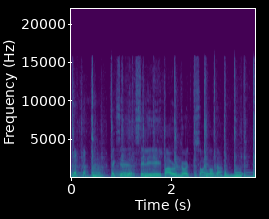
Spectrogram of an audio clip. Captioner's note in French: rires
